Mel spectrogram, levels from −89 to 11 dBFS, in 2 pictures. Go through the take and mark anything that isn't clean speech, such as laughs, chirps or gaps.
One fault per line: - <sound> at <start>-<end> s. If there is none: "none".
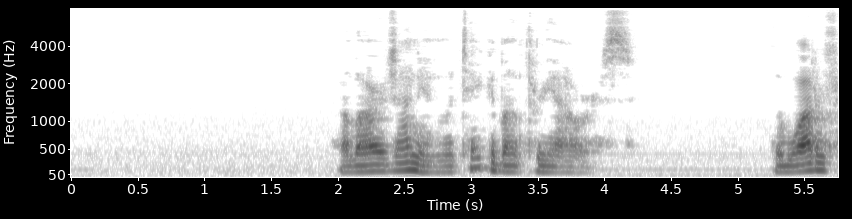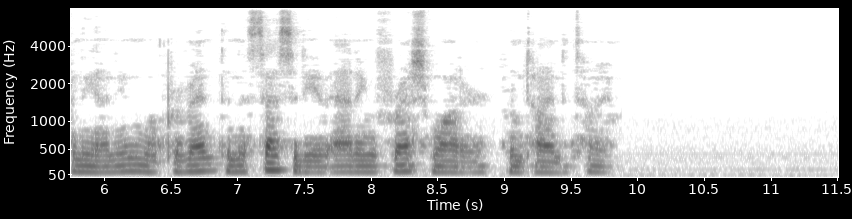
none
